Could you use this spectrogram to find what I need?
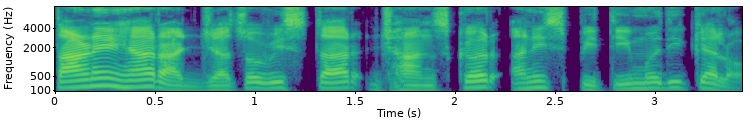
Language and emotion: Goan Konkani, neutral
